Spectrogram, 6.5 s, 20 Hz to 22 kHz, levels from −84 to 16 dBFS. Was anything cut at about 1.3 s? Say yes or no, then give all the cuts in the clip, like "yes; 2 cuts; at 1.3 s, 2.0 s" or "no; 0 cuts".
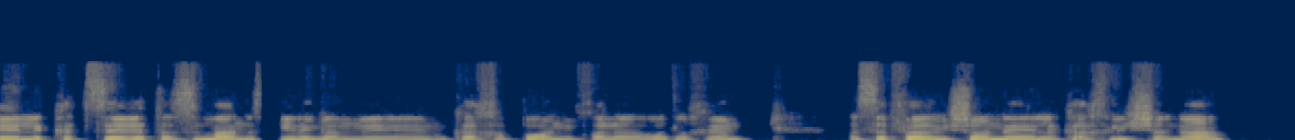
yes; 1 cut; at 1.3 s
